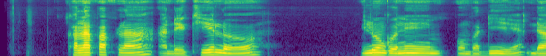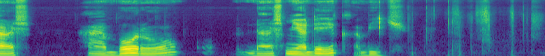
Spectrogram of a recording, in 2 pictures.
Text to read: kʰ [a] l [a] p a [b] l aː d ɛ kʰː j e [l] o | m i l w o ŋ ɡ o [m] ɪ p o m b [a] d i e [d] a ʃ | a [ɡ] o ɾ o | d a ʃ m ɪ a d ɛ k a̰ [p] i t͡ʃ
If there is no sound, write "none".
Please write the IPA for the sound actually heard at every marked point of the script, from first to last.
a, a, p, l, n, a, d, b, b

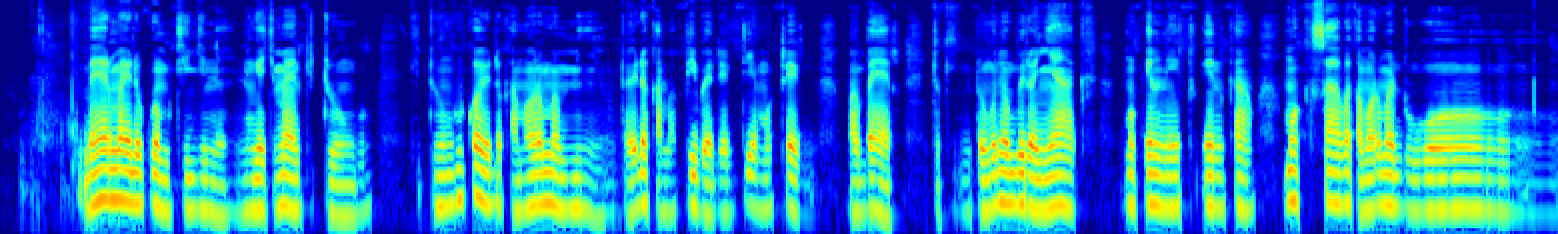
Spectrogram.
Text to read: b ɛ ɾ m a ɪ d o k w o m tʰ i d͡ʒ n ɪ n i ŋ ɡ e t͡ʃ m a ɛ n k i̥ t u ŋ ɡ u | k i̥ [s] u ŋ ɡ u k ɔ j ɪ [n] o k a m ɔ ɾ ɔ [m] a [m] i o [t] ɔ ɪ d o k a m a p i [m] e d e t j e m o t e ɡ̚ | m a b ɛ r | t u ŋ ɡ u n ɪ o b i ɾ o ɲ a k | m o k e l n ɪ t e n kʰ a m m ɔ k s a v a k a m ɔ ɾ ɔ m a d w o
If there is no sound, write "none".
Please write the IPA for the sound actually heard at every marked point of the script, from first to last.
t, d, m, m, t, b

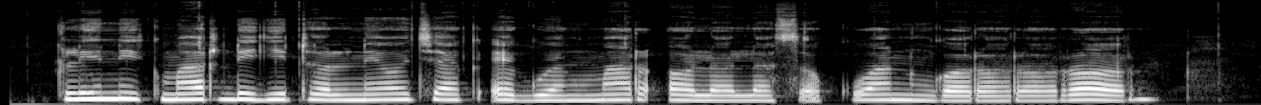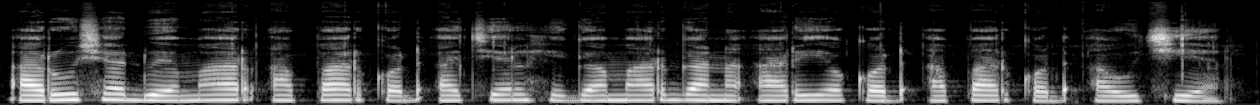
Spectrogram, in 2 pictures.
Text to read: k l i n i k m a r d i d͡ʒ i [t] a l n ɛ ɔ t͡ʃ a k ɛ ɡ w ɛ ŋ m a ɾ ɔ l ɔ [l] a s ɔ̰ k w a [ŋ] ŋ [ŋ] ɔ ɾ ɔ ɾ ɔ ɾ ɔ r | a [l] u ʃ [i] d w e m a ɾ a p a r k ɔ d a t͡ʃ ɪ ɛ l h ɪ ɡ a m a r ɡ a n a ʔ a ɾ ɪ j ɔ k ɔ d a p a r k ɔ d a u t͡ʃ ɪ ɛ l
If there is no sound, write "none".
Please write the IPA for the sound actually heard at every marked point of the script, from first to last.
t, l, n, ɡ, ɾ, a

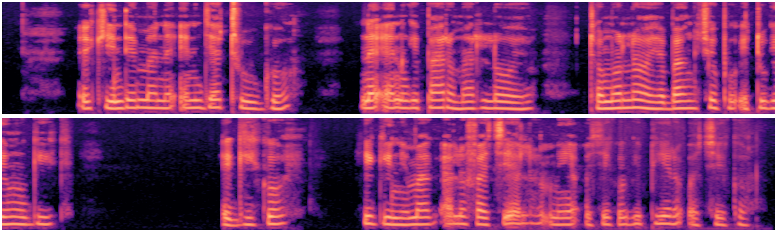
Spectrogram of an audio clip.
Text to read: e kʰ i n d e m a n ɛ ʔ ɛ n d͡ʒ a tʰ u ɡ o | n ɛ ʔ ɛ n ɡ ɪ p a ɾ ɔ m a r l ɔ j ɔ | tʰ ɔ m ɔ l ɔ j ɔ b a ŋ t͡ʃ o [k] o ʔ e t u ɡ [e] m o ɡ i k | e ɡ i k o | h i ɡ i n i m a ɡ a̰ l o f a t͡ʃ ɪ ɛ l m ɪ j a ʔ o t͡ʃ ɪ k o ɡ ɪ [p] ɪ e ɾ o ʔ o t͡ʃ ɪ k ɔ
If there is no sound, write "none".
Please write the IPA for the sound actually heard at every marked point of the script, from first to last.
p, e, p

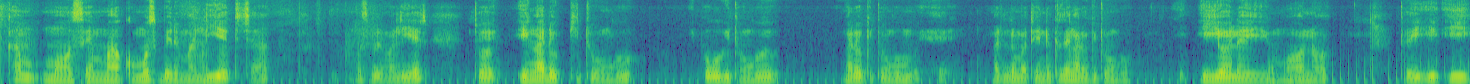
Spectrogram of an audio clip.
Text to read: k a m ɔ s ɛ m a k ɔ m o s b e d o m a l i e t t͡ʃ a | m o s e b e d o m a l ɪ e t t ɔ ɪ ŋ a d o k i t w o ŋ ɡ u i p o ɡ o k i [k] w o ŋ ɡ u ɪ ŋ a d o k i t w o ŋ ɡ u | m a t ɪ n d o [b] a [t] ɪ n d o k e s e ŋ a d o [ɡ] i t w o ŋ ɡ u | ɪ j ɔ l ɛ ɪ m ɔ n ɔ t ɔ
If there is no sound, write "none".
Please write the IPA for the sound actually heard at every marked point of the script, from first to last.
t, m, t, k

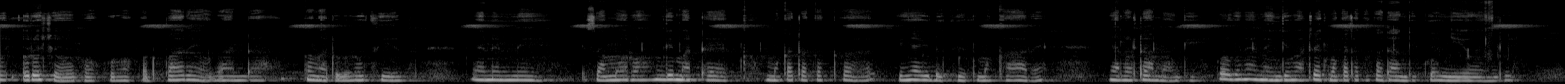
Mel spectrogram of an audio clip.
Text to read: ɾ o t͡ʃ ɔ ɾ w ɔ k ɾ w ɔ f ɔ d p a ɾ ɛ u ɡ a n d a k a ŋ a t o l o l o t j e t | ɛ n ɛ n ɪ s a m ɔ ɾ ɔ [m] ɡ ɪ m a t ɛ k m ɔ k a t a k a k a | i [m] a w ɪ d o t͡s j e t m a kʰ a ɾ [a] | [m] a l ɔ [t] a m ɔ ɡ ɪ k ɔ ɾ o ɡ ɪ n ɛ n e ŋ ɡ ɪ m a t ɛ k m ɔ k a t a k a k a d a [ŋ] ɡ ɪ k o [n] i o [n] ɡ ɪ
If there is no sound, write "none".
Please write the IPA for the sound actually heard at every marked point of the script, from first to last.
ŋ, ɲ, ɛ, ɲ, t, ŋ, ɲ, ŋ

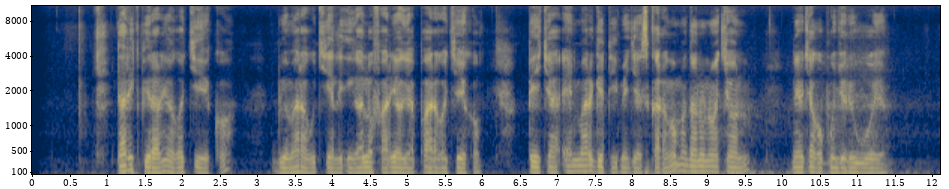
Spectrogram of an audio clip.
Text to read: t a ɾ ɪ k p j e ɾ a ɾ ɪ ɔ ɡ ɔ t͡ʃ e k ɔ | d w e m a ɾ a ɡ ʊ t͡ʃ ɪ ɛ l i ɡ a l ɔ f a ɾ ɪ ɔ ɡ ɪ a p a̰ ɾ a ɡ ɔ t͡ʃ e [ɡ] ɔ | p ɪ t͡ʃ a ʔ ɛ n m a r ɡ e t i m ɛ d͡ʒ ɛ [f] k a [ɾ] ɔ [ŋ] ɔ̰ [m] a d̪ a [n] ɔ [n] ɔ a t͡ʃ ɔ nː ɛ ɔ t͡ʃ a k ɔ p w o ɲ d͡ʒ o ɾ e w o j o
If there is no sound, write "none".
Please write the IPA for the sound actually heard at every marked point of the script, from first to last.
k, s, ɾ, ŋ, m, n, n

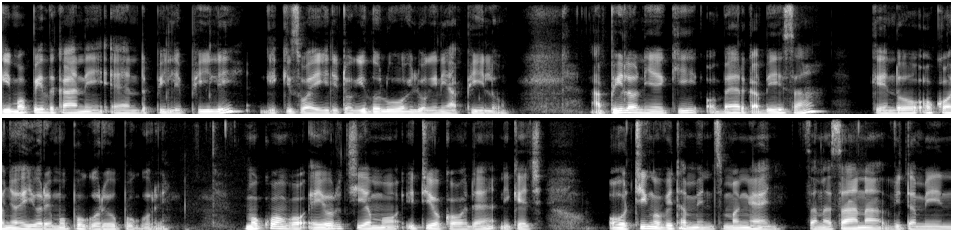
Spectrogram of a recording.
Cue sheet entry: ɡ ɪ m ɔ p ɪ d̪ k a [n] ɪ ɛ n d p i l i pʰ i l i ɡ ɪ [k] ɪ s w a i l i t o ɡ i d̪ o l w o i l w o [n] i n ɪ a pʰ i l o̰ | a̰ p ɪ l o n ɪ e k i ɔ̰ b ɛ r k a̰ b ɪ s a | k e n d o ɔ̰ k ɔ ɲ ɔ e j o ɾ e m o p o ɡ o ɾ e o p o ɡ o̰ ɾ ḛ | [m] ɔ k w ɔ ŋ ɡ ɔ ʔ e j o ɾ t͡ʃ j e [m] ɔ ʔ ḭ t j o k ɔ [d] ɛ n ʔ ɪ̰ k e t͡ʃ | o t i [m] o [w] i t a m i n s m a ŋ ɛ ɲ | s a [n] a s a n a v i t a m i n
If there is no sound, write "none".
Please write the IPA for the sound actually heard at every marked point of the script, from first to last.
n, k, ŋ, m, m, d, ŋ, v, n

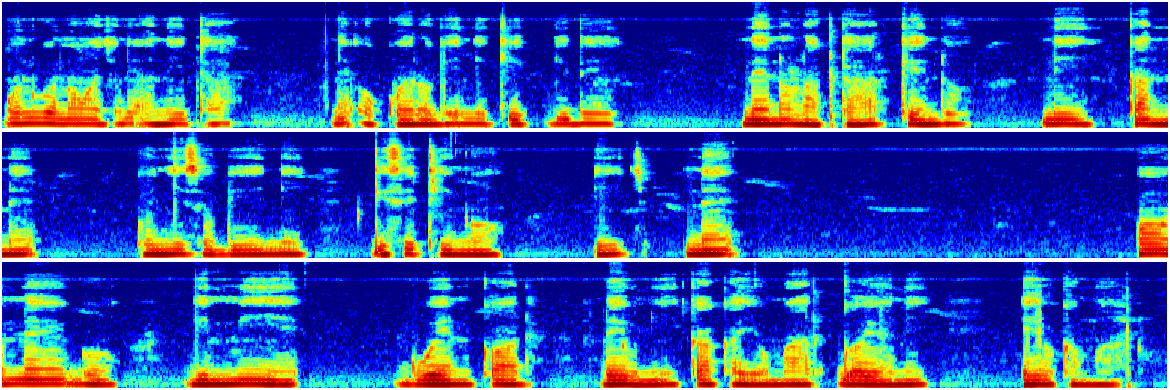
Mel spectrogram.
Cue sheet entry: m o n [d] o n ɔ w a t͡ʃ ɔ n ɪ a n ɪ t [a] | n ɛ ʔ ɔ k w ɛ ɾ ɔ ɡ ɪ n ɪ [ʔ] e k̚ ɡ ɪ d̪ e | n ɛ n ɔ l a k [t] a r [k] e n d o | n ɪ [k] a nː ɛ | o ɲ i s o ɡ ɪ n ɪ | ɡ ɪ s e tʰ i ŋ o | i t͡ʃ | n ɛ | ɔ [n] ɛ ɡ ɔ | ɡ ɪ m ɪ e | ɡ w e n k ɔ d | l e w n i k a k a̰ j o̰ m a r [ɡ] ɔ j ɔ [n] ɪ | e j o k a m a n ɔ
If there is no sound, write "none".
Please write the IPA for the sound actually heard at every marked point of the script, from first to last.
ɡ, a, k, t, k, k, n, ɡ, n

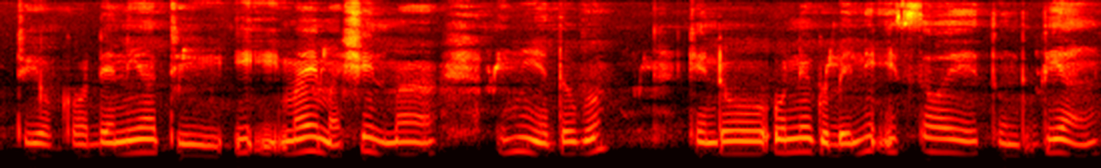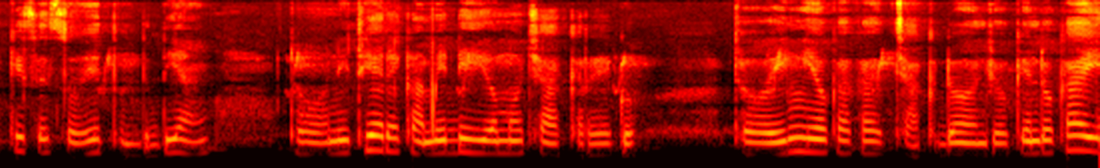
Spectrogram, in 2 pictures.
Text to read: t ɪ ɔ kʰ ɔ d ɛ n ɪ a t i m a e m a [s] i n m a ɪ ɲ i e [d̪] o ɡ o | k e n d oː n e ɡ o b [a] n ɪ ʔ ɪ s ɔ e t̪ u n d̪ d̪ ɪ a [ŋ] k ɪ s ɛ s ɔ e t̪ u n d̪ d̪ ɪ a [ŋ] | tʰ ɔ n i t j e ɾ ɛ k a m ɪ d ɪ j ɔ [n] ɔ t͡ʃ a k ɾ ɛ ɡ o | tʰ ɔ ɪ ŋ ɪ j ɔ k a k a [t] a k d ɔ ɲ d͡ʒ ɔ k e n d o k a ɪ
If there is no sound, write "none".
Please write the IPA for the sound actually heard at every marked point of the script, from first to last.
ʃ, d̪, e, ŋ, ŋ, m, t͡ʃ

